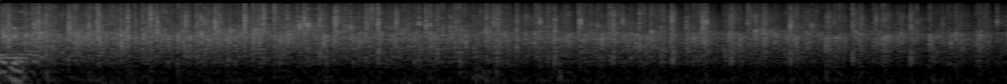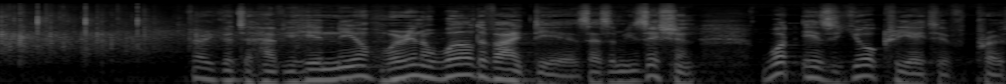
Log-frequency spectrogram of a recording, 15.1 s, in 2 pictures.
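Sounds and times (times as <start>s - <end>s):
audience applause welcoming a pianist: 0.0s - 9.3s
speech: 0.1s - 0.3s, 9.0s - 15.0s.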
